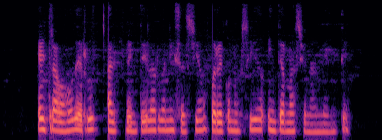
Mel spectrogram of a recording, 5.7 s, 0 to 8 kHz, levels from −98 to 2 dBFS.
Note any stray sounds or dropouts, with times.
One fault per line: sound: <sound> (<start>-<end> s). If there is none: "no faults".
no faults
